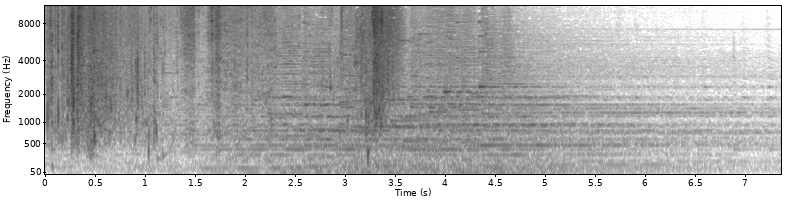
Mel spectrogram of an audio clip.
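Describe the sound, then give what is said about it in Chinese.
A smoking glass vessel smashes on the floor and thick green liquid spreads across it: a few sharp bursts, then wet sloshing and dripping that gradually fades out. “一瓶冒着烟的玻璃杯还是摔在地上了。 浓浓的绿色液体像是有生命似的朝溜溜的脚边流过。”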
